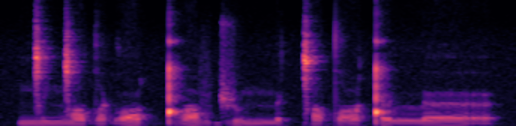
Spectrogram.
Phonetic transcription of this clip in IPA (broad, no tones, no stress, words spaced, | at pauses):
ŋ͡ǀiŋ͡ǀɒdˤɛɡ ɔ ɡ͡ǃɑvɖ͡ʐu nːəǀətˤɑǃə lːɜ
